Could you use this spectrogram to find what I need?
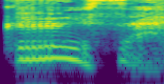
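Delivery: put-on loud, slurred drunken shout. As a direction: bark it out like a drunk thug. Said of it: "пьяным голосом воскликнул Бурый".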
